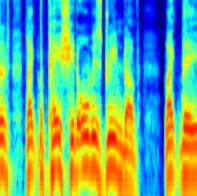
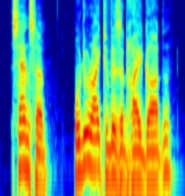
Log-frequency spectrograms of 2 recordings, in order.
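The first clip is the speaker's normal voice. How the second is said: usual speaking voice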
